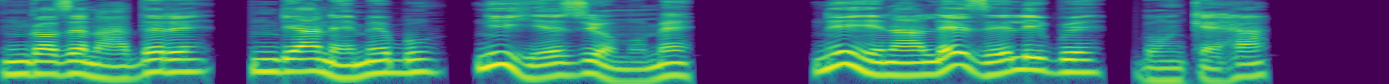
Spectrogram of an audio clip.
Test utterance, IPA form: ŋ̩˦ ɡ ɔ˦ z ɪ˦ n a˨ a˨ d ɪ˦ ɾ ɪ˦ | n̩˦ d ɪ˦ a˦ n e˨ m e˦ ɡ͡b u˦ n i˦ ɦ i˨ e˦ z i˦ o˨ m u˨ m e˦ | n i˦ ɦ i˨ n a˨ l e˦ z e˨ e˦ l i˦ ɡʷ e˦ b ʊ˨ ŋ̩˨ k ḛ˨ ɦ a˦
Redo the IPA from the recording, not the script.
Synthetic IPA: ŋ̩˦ ɡ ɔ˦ z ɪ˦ n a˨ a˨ d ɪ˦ ɾ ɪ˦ | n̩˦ d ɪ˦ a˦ n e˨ m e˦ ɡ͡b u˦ n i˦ ɦ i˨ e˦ z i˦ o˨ m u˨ m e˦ | n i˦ ɦ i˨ n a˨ l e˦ z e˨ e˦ l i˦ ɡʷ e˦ b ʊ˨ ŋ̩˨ k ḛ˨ ɦ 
